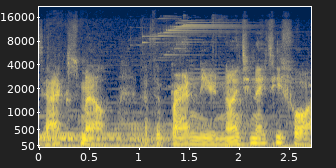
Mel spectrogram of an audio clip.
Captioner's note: fantasy Magic Warble Sound Effect; magical Tinkling Sound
